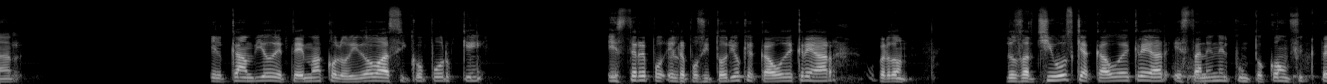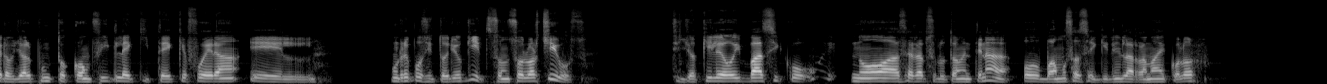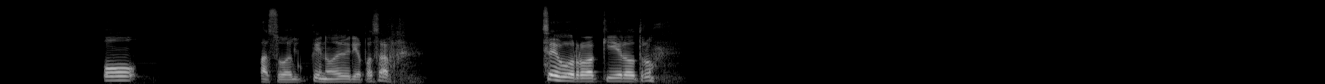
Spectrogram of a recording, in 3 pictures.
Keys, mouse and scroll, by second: 0.7 alt+super+t, 2.0 Down, 2.4 Up, 2.9 Down, 3.3 Up, 3.8 Down, 4.4 Up, 4.8 Down, 19.1 Up, 19.6 Return, 33.7 click.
